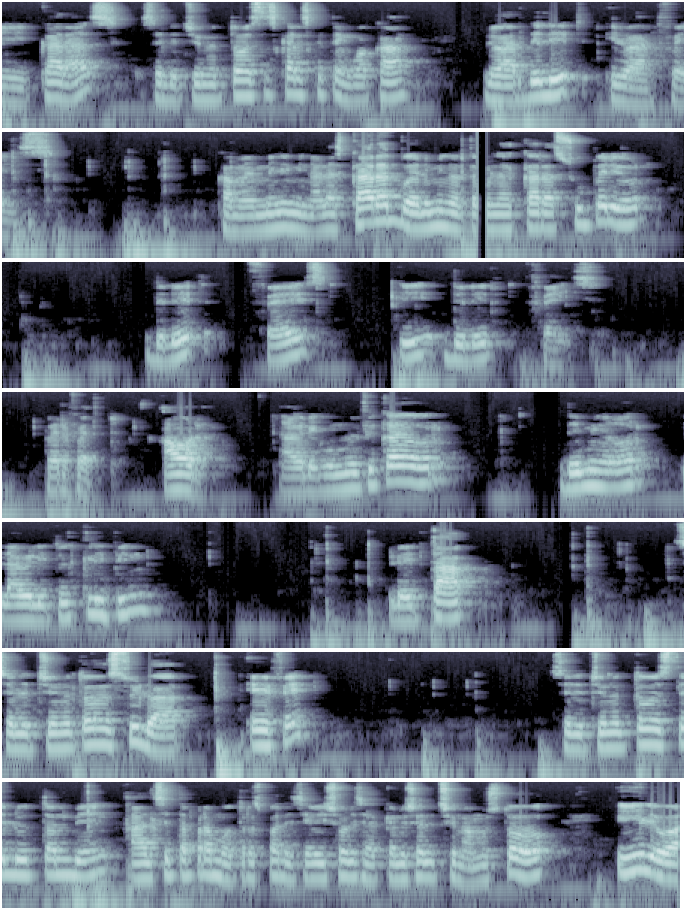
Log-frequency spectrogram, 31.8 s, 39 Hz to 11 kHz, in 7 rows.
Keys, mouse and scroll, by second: 0.5-2.0 drag, 4.0 click, 4.6 Tab, 5.4 alt+z, 5.8 middle drag, 7.6 Tab, 8.6 click, 9.2 Delete, 10.3 click, 11.2 click, 11.8 Delete, 12.4 click, 12.8-13.9 middle drag, 13.9 Tab, 14.3 middle drag, 15.4 click, 17.0 click, 18.7 click, 19.2-19.6 middle drag, 20.3 Tab, 20.8 middle click, 22.0 2, 22.6 click, 24.1 f, 24.6 middle click, 25.5 shift+middle click, 25.6 shift+click, 25.8-27.1 shift+middle drag, 26.7 alt+shift+click, 27.2 alt+shift+middle click, 27.7 alt+shift+middle click, 27.9 alt+z, 28.5 middle click.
